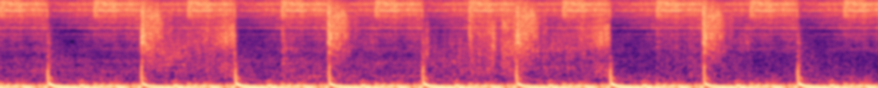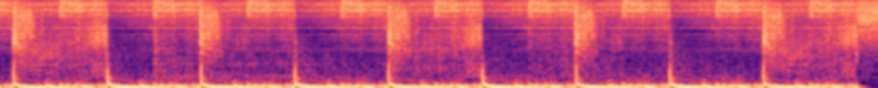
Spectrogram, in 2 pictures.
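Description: Dark minimal techno: a steady kick drum at about two beats a second over a heavy, unbroken sub-bass drone, with light ticking percussion in the highs.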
